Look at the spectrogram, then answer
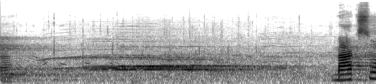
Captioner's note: audience applauds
